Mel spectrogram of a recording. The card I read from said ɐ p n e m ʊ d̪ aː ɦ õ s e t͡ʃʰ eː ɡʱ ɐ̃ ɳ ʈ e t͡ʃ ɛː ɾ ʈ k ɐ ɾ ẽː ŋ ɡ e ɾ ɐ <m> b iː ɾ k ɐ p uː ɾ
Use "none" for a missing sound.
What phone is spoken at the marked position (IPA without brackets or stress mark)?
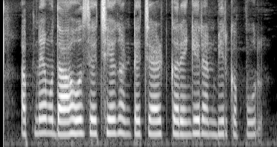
n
